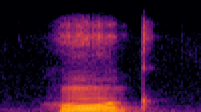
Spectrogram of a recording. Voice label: "hoank", birds of kashmir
